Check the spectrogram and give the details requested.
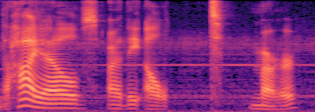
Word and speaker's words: Altmer: m ER and the high elves are the alt mirror spelt alt and er slight difference and well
